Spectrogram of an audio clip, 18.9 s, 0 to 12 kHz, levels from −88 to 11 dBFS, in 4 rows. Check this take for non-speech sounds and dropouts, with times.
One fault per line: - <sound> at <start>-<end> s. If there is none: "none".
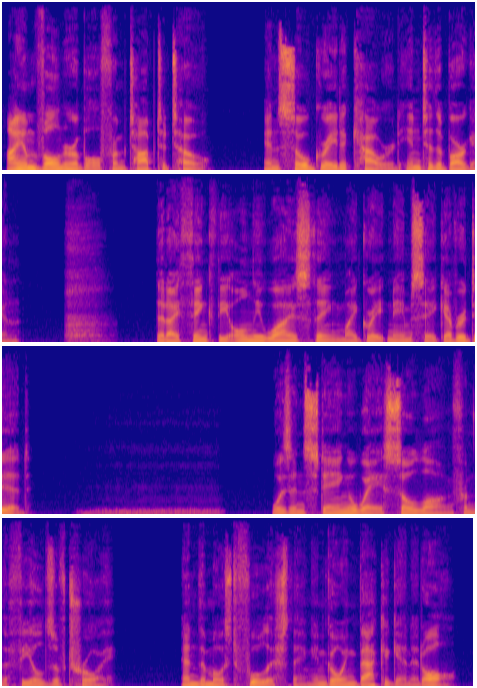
- breath at 5.4-5.9 s
- breath at 10.2-11.7 s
